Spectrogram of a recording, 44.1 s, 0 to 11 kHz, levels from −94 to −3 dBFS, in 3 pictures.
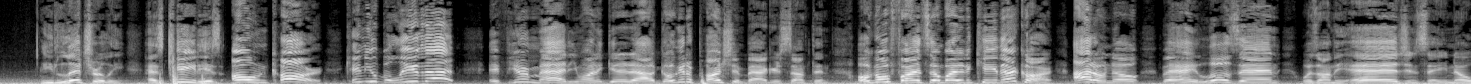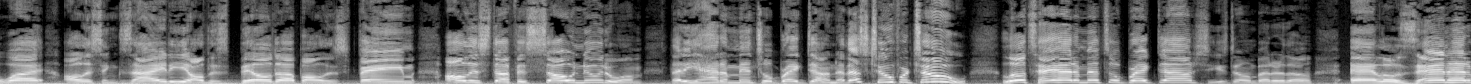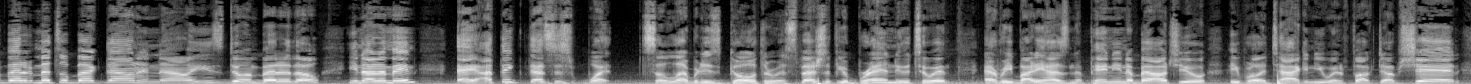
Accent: American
